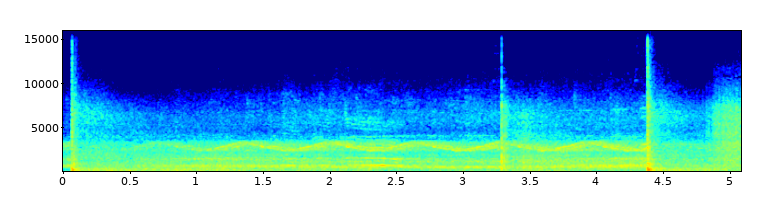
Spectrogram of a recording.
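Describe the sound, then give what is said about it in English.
Sharp firework bangs crack out a few times over a dense, noisy din of people partying in the streets of Algeria at night, while a wailing siren rises and falls steadily underneath. “So those are fireworks going off in the background there. You've got people taking to the streets, partying. Still sirens in there.”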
